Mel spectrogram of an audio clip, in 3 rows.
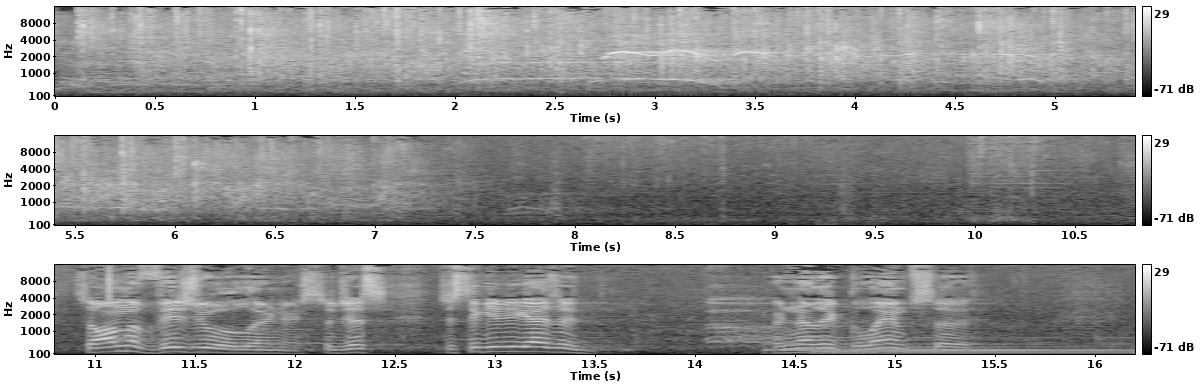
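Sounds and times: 
audience applause for a stage assistant: 0:00.0 - 0:07.3
speech: 0:11.0 - 0:13.6, 0:14.3 - 0:15.6.

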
